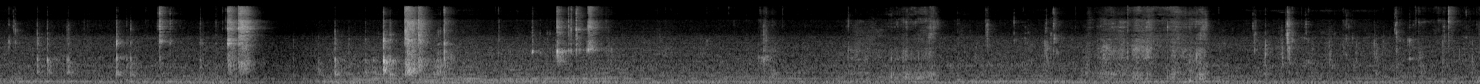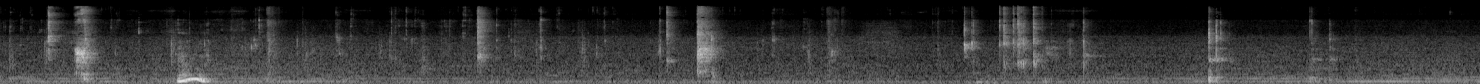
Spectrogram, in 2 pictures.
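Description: Boiled lobster shell being cracked and pulled apart by hand. Sharp cracks and snaps come at irregular moments, with the quieter handling sounds of picking out the meat in between.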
